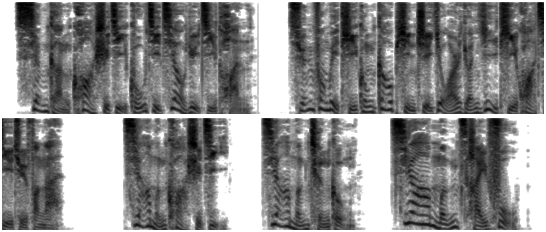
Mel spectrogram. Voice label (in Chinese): 男, 幼教品牌广告; 香港跨世纪国际教育集团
